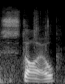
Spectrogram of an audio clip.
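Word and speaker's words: stile: just crossed a young style I was corrected by one of my friends for mispronounced EI ting it is sty because a star is a pig sty isn't it or a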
